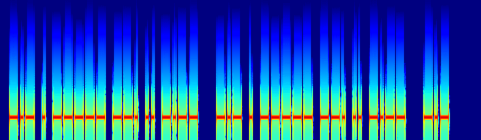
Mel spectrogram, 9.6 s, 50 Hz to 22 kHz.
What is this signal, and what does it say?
Morse code, heard as a keyed tone, about 22 wpm, 700 Hz. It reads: KE0GIY KE0GIY K
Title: Common QSO Phrases Encore 22wpm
